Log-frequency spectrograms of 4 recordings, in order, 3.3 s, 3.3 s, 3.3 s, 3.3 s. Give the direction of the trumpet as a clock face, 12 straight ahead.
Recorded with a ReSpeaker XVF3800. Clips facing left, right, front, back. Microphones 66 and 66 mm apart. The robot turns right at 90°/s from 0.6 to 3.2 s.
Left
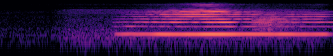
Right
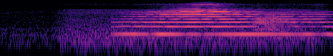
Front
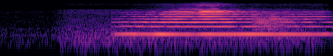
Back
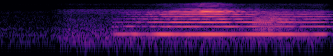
2 o'clock.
